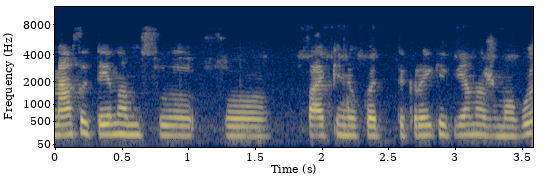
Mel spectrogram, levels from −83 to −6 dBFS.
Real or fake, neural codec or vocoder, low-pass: real; none; 10.8 kHz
